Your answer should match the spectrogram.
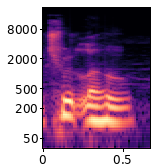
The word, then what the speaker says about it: Cthulhu: Yeah, it's Cthulhu. No. A lot of people say Chootlahu.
